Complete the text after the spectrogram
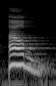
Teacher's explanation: Huruf ra sukun dibaca secara tafkhim sebab huruf sebelumnya berbaris fathah, maka dibacanya tebal. Ard. Dan dodnya harus tetap terbaca.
